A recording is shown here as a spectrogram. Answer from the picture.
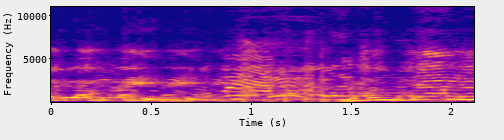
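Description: Speech only: men talking into a stage microphone, with voices overlapping at times.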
